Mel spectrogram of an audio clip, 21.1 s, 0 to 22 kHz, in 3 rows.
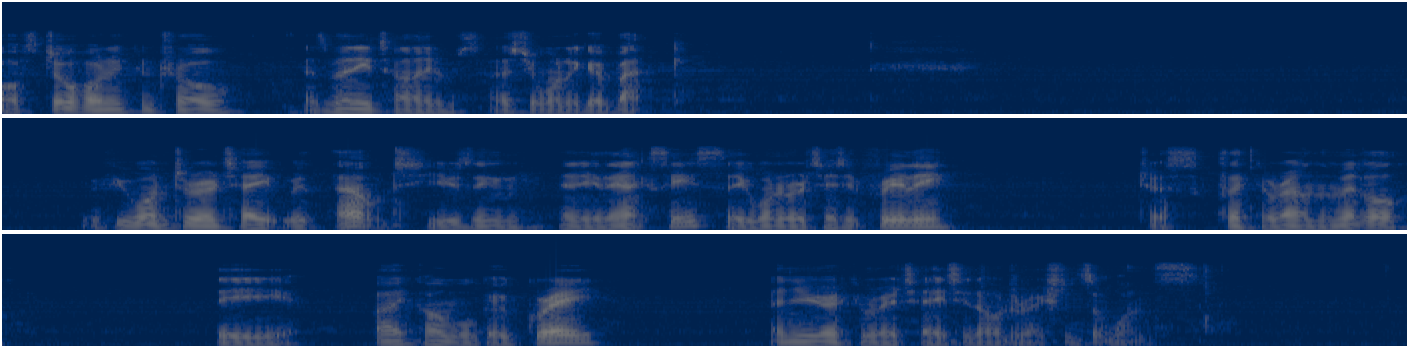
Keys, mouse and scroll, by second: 13.1-21.0 drag.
